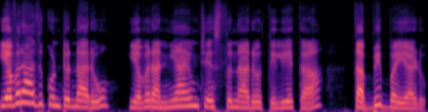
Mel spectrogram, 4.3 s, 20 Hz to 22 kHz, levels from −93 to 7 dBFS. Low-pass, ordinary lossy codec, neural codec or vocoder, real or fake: none; none; autoencoder, 48 kHz, 128 numbers a frame, DAC-VAE, trained on Japanese speech; fake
